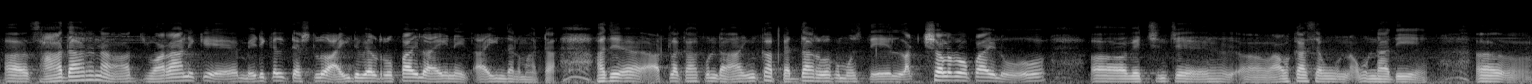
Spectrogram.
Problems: background sounds at intervals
